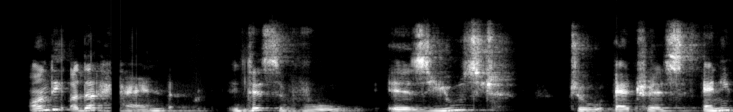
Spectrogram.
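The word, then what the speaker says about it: vous: Okay, we have next pronoun, that is vu. We have next pronunciation, that is vu. Vu means you.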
